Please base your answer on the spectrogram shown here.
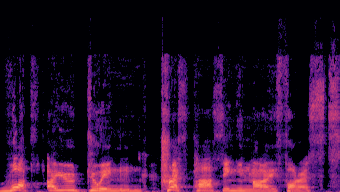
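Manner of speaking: indignant roar, reined in and contained. Narrating a game, voicing an unseen forest dweller confronting the players, loud roaring voice. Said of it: "a loud voice roars".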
